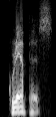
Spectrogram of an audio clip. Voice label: "grampus", American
